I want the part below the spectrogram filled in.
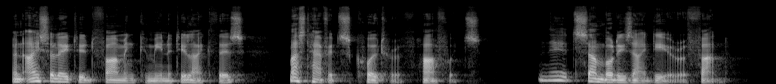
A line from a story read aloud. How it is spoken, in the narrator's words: she said weakly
